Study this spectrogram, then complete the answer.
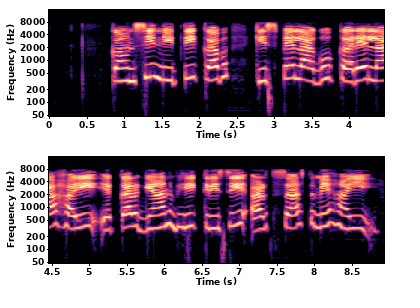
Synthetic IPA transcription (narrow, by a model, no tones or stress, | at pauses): kəʊnsinit̪ikəb | kispelaɡukəɾelaɦəiekəɾɡjanbʱikɾisiəɾt̪ʰəsast̪ʰmeɦəi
